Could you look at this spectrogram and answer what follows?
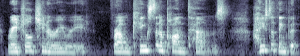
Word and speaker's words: Thames: Rachel Chinouriri from Kingston upon Thames. I used to think that Thames was pronounced Thames.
